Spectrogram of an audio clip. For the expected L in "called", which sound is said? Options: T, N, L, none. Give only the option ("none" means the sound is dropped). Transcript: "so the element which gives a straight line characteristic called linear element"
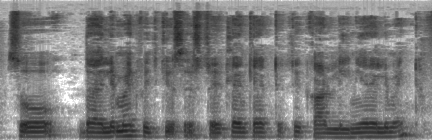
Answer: none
